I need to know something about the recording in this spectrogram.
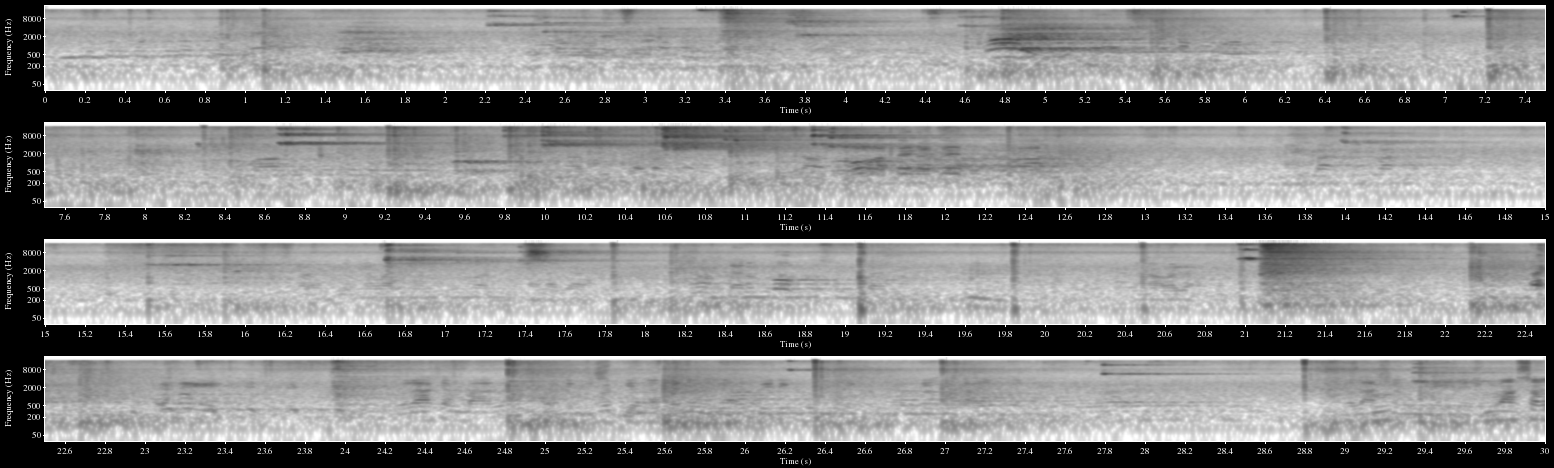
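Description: Basketball bouncing and knocking on an indoor court during play, with players calling out and a louder shout about five seconds in.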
